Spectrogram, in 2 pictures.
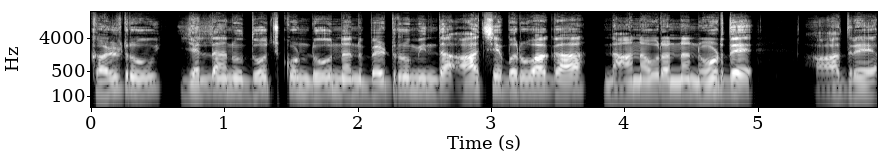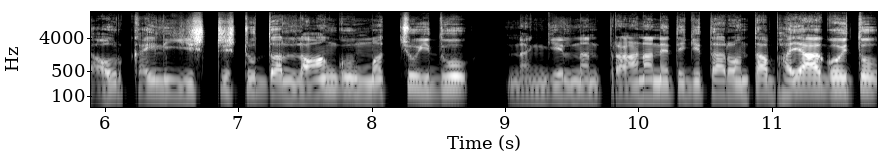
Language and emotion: Kannada, fearful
